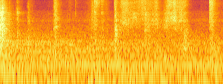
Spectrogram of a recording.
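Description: A deck of tarot cards being shuffled by hand: a sharp snap at the start, then a run of short papery rustles.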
